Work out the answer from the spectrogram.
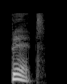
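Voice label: "bit", American English, female; 1000 hours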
